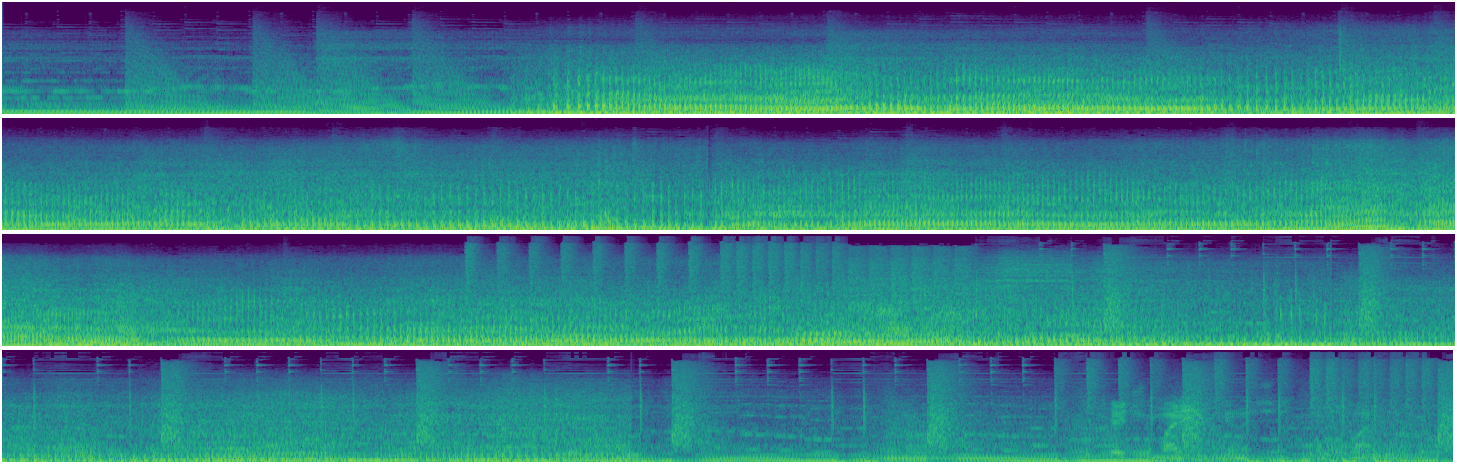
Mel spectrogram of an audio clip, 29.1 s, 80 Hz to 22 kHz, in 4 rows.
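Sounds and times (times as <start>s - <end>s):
motorcycle engine revving: 2.5s - 29.0s.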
